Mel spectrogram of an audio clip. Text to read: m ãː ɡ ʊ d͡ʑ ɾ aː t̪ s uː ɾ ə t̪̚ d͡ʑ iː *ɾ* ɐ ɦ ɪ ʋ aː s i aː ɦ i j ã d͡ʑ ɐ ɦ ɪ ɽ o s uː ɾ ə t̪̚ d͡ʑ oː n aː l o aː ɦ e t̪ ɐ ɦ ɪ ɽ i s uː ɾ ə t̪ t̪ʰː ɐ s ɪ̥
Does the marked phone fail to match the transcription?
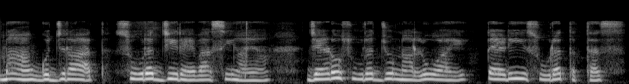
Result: no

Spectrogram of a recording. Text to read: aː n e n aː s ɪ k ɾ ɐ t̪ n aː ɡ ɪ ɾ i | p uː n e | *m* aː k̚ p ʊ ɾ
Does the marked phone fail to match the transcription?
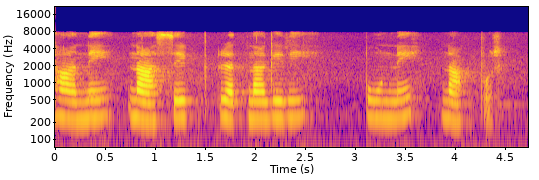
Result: yes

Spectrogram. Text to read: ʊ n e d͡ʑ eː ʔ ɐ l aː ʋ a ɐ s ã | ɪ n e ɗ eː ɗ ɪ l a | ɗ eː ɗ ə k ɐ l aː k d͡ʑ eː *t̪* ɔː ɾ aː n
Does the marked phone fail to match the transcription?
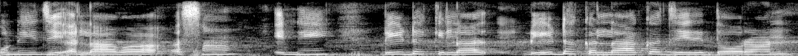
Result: yes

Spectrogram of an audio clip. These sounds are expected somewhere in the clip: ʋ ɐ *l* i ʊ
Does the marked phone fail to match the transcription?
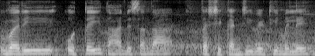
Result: yes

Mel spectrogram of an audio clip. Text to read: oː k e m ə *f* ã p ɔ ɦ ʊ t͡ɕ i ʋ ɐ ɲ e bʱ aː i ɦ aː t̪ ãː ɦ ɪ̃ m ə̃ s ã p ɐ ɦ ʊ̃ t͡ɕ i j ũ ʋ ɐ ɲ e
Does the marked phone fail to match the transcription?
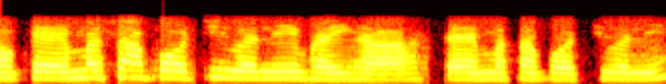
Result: yes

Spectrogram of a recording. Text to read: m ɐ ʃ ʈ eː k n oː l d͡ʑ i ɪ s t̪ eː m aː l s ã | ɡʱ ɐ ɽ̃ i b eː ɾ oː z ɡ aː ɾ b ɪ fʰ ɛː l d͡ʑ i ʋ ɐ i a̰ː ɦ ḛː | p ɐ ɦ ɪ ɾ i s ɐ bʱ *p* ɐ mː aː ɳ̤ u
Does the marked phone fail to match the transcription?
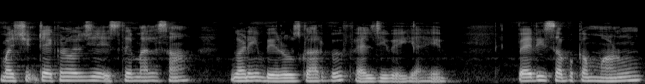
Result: yes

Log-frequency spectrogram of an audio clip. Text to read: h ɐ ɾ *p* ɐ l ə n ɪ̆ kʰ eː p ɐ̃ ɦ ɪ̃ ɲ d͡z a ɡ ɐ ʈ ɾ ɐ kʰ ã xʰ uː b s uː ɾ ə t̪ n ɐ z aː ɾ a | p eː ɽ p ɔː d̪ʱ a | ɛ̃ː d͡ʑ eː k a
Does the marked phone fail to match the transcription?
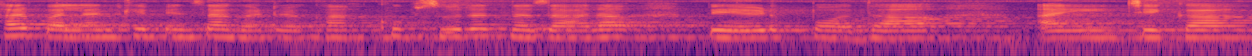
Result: no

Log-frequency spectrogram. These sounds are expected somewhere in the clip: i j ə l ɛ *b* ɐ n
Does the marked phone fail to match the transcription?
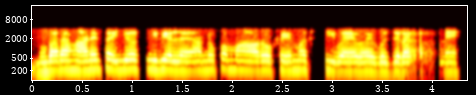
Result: yes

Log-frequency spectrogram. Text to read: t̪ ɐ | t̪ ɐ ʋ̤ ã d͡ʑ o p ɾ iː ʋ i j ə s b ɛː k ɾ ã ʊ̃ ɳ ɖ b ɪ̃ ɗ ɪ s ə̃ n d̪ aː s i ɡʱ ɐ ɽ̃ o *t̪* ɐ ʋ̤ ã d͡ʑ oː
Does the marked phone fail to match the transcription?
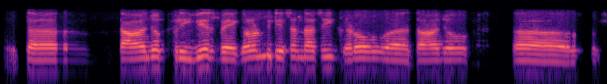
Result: no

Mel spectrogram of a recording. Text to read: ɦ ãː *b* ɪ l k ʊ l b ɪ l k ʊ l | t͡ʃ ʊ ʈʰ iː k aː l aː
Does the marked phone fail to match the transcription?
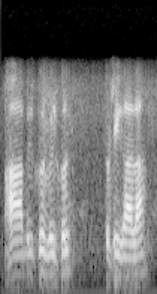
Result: no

